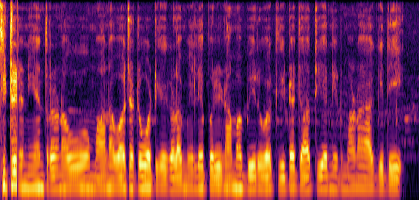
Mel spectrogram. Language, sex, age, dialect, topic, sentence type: Kannada, male, 36-40, Coastal/Dakshin, agriculture, statement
